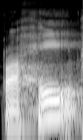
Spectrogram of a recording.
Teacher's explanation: haknya kembali tipiskan, hi-nya kasrah bertemu ya mati 2 harakat. Ketika di surah Al-Fatihah maka basmalah ini menjadi bagian dari ayat surat Al-Fatihah, maka dibaca mad tabi'i di akhir ayat selayaknya dibaca mad arid li sukun, bisa 4 harakat sampai 6 harakat.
